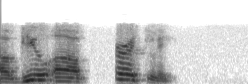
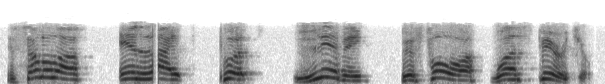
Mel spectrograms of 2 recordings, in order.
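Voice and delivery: normal talking voice

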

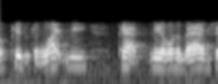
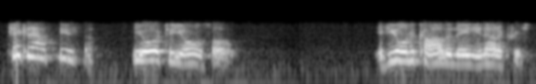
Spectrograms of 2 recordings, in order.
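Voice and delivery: full-force preaching; 8 semitones higher than usual. Acted. Preacher urging listeners on the call, full-force cry. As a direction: urge them hard to go read it.

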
